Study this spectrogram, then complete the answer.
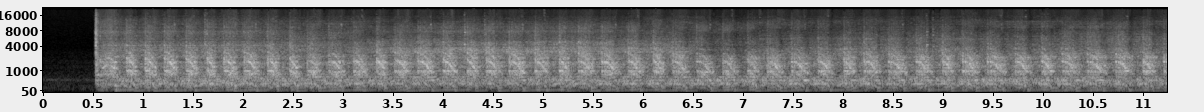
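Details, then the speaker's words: Pond-sunk backhoe diesel after seven months: fuel reaches the pump with the hand fuel lever turned full on. About ten seconds of steady, even starter chugging with no firing. Crank, no start. "Aha. Well, that would be one of our problems. We do not have a functioning fuel lever. It's bent in between the two somewhere."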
